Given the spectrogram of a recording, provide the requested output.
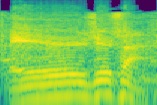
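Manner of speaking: low, loud punch on your; punchline catchphrase. Acted. Comic caps the story, low punchy catchphrase. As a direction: land it low and heavy.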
